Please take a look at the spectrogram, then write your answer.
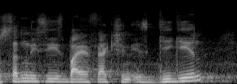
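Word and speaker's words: gigil: seized by affection is giggil spell it g i g i l gigg and pronounce the second syllable emphasize uh it's the first gig G gig no it's the first syllable gig gil g yeah yeah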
